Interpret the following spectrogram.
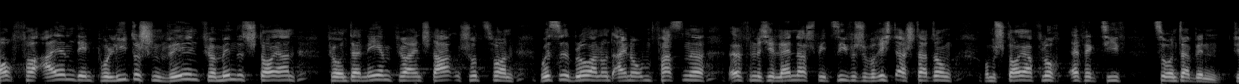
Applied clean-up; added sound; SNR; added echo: none; none; none; none.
